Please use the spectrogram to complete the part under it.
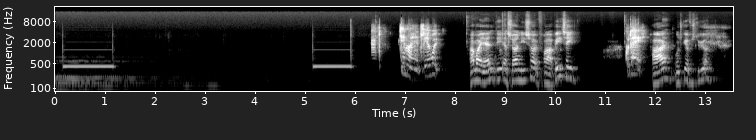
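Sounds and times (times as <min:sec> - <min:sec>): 
electronic ringback tones of an outgoing telephone call: 0:00.0 - 0:01.2, 0:05.2 - 0:05.9
speech: 0:07.0 - 0:10.5, 0:11.9 - 0:13.4.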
